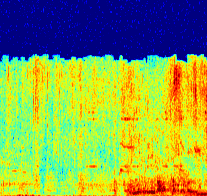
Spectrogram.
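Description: Kangal dog giving a rough warning growl or snarl at another dog, rising in the second half.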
